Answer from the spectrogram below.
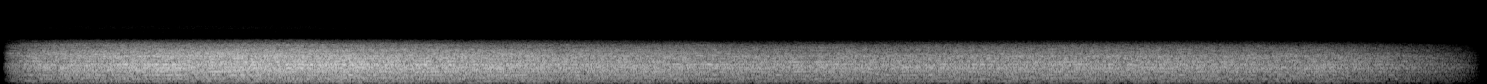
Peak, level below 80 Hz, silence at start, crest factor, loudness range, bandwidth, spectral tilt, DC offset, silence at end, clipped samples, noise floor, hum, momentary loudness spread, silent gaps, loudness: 0 dBFS; -50 dBFS; 0.05 s; 18 dB; 10 LU; 6 kHz; -8 dB/octave; under 0.1%; 0.25 s; under 0.1%; -42 dBFS; none; 12 LU; none; -17 LUFS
